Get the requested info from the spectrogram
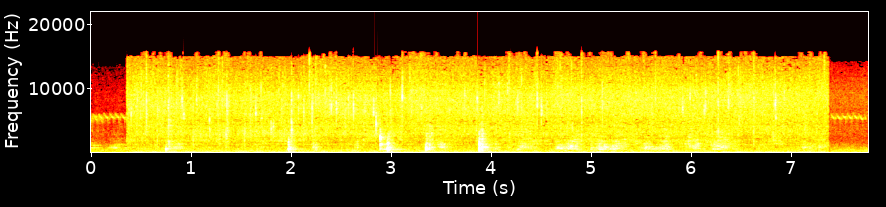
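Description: Minced garlic sizzling in foaming melted butter in a frying pan, stirred with a wooden spatula that knocks and scrapes against the pan a few times. The sizzle starts suddenly just after the opening and cuts off suddenly near the end.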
